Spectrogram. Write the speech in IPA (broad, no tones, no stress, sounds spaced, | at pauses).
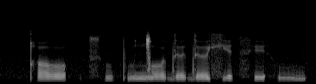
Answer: qʰ ɔ | t͡sʰ u pʼ u ŋ͡ǀ ɔ d ɜ d ɜ xʲ ɛ t͡sʰ e h u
